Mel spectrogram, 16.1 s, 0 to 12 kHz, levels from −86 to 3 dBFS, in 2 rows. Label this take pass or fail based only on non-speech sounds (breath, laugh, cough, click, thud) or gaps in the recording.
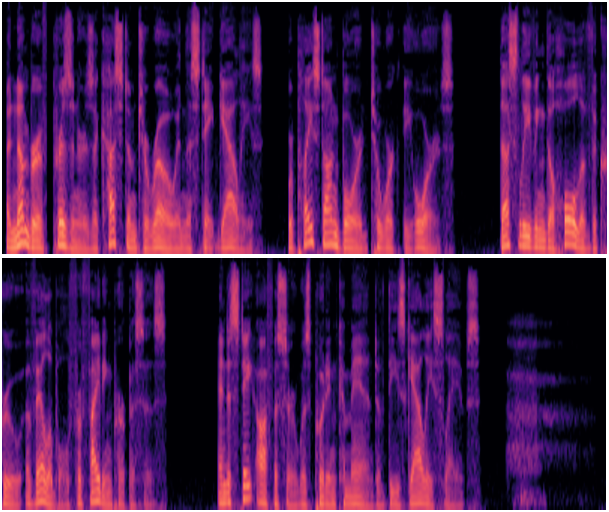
fail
